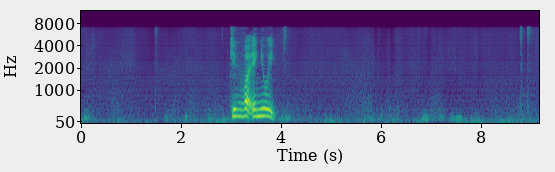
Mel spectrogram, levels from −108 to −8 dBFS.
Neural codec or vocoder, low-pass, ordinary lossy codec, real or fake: codec, 16 kHz, 0.5 kbps, X-Codec, WavLM features, trained on Multilingual LibriSpeech; 7.2 kHz; MP3, 96 kbps; fake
